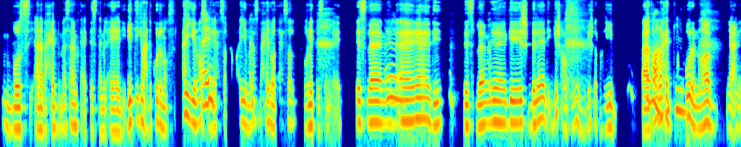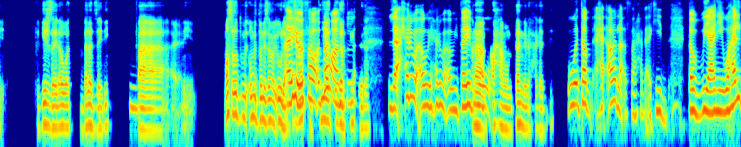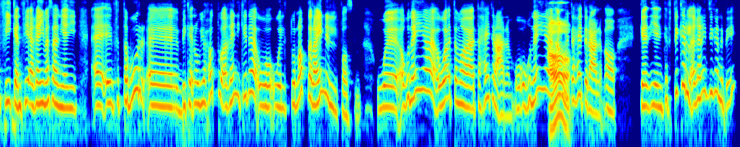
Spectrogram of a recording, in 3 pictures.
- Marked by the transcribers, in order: laughing while speaking: "أيوه"; chuckle; singing: "تسلم الأيادي تسلم يا جيش بلادي"; chuckle; tapping
- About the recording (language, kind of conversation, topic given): Arabic, podcast, إيه اللحن أو الأغنية اللي مش قادرة تطلعيها من دماغك؟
